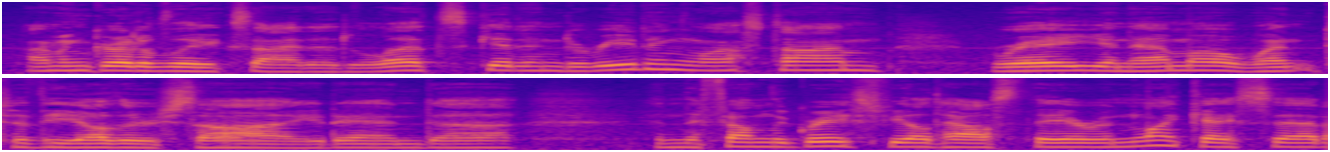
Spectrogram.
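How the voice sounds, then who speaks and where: A hoarse young man with a cracking voice, hosting a casual manga readthrough and chatting excitedly as he goes. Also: on the high side. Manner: chatty, excitable, thinks out loud. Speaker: channel host reading manga aloud. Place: small room at home. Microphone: gaming headset mic.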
